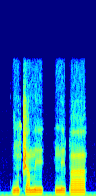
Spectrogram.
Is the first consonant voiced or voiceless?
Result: voiced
